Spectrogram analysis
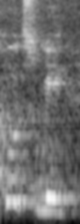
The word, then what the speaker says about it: Hootsuite: well as things like Hootsuite that allow you to be a little more forward-looking and schedule posts out. Yes? Could you spell that word? It sounded like Hootsuite or... Hoot, like an owl, hoot.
